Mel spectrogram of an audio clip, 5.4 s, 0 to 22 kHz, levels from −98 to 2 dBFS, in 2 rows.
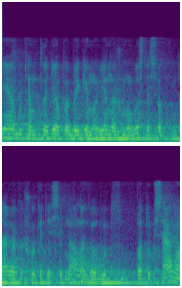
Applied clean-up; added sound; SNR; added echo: none; none; none; none.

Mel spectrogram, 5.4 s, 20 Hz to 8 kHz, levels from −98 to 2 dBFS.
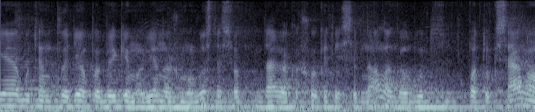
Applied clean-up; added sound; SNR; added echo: none; Livestock, farm animals, working animals; 12 dB; none.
